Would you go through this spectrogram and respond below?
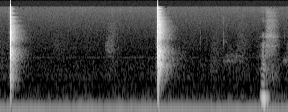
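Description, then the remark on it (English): Two sharp, loud slaps of a hand on skin land about three seconds apart, crisp over a steady low hum, followed by a brief faint sound near the end. “You will thank me for every slap I give you. Again.”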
